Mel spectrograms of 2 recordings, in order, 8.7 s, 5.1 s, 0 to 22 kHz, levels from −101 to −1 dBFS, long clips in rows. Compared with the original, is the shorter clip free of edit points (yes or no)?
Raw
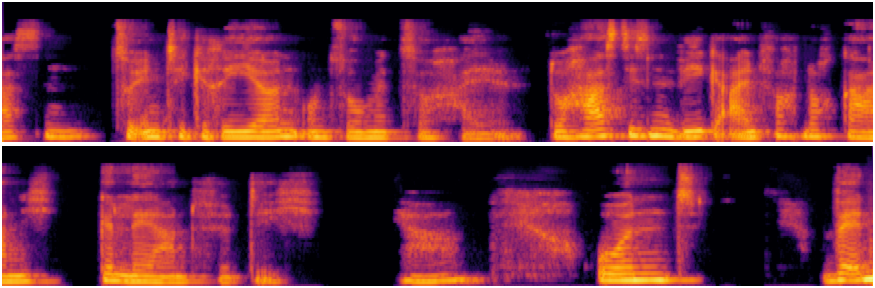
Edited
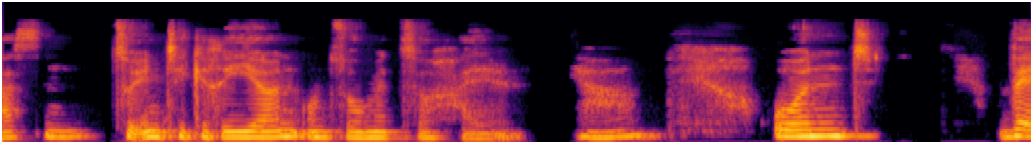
no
